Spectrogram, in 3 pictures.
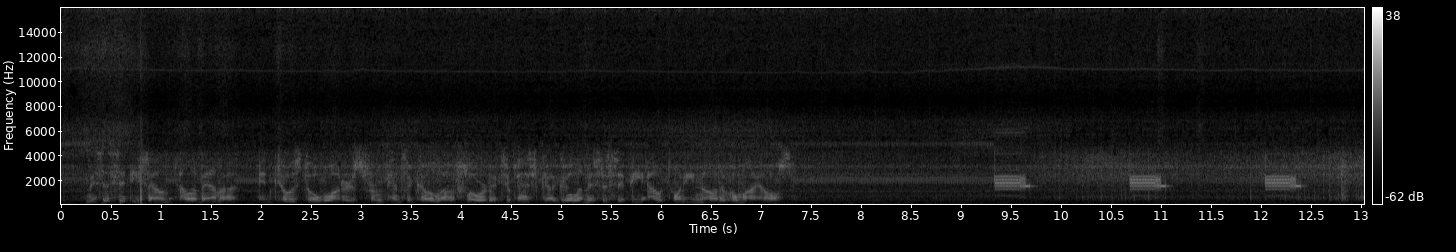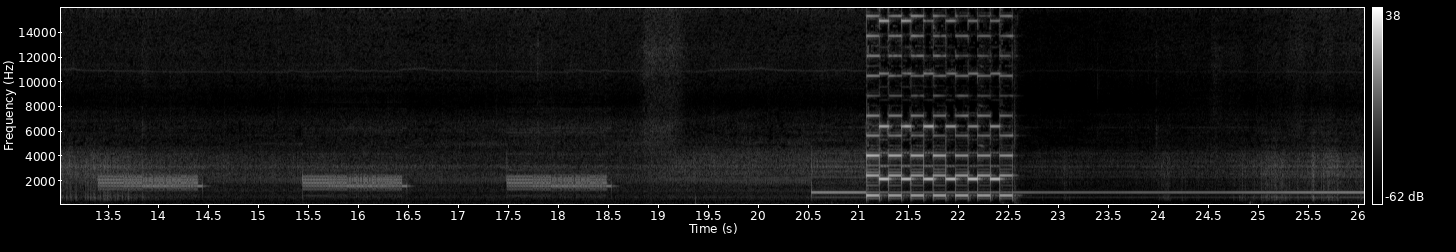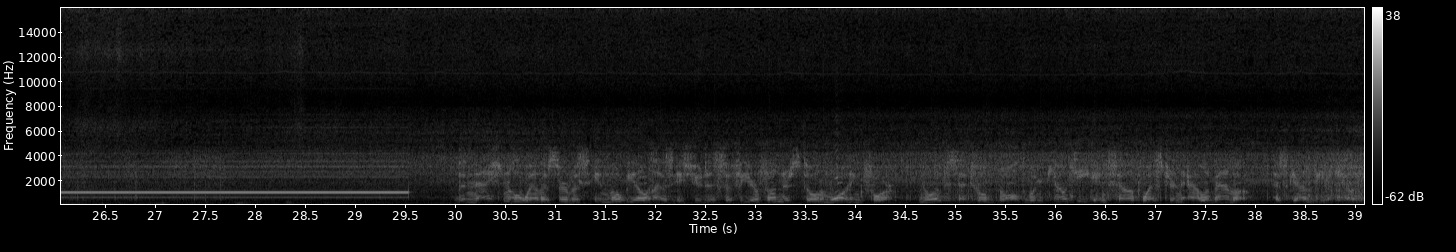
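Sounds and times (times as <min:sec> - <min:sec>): pulsing electronic beeping: 0:20.6 - 0:29.6
steady radio alert tone: 0:20.6 - 0:29.6
warbling data tone bursts: 0:20.6 - 0:29.6.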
